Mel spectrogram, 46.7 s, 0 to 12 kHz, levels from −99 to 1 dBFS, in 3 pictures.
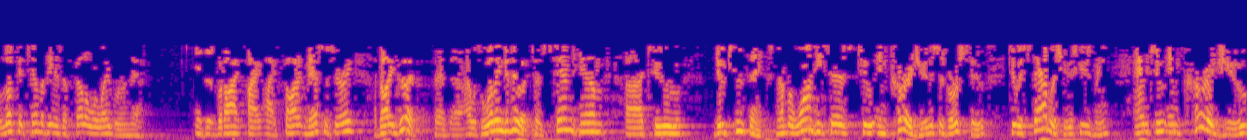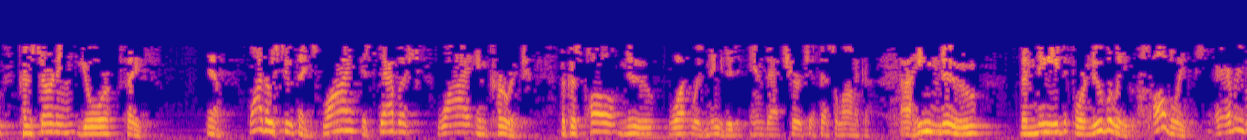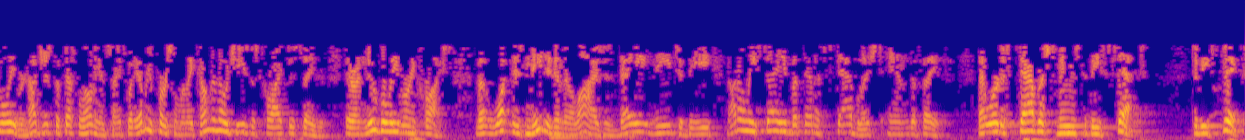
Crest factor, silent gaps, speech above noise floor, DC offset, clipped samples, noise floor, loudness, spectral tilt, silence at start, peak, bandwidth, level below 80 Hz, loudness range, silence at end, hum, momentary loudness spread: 18 dB; none; 37 dB; under 0.1%; under 0.1%; -56 dBFS; -20 LUFS; -11.5 dB/octave; 0 s; -2 dBFS; 4 kHz; -52 dBFS; 6 LU; 0 s; none; 12 LU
